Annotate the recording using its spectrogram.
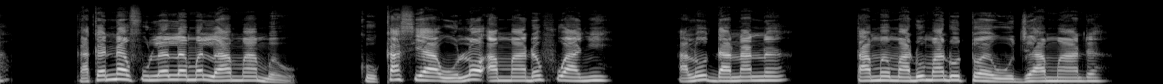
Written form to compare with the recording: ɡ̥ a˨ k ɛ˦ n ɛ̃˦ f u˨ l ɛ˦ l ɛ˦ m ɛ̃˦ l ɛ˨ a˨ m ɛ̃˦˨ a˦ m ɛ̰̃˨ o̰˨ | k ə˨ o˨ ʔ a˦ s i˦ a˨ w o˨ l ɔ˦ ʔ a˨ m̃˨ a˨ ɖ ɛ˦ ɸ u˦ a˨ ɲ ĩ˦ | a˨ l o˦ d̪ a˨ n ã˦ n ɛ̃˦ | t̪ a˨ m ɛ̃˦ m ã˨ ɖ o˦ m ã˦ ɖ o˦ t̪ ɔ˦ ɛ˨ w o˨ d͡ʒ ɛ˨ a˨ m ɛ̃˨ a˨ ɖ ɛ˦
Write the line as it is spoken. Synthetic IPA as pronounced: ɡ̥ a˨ k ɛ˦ n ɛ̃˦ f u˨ l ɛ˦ l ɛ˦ m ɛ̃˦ l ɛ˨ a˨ m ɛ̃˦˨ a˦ m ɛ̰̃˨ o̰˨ | k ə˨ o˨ k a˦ s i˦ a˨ w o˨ l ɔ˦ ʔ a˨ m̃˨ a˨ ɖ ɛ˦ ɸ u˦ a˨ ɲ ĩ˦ | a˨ l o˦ d̪ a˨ n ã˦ n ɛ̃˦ | t̪ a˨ m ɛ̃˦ m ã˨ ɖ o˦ m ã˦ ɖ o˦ t̪ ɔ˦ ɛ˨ w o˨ d͡ʒ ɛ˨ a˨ m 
